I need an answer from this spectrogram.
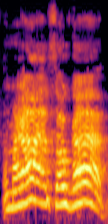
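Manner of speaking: high, loud burst of delight; delighted exclamation. Real, not acted. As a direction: exclaim as if bowled over by the taste. Delighted on tasting the food.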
